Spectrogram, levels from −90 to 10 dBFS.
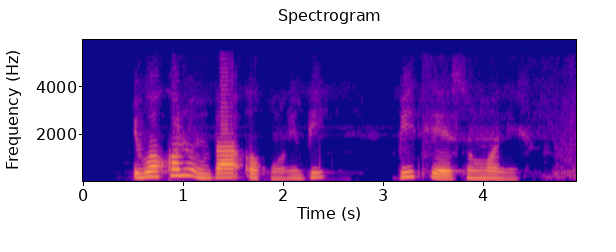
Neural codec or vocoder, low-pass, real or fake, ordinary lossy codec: none; 5.4 kHz; real; none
